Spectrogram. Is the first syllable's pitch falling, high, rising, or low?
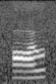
rising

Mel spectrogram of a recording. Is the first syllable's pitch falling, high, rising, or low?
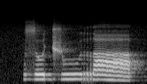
high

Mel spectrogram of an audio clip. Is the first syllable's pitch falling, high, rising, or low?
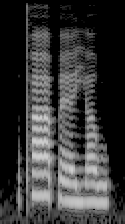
high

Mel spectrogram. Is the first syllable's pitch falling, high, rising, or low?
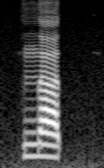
low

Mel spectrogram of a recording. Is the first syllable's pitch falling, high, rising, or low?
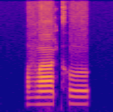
high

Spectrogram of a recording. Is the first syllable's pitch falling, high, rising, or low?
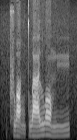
low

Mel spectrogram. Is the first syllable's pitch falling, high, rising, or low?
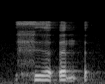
low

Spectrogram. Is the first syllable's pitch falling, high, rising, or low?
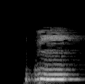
low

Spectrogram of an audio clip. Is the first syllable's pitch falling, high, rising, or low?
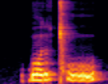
low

